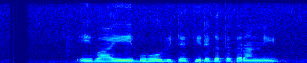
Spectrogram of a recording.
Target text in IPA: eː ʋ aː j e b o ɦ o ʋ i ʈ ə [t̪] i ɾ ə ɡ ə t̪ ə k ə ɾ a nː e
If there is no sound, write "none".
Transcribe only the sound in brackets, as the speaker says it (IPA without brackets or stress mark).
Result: t̪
